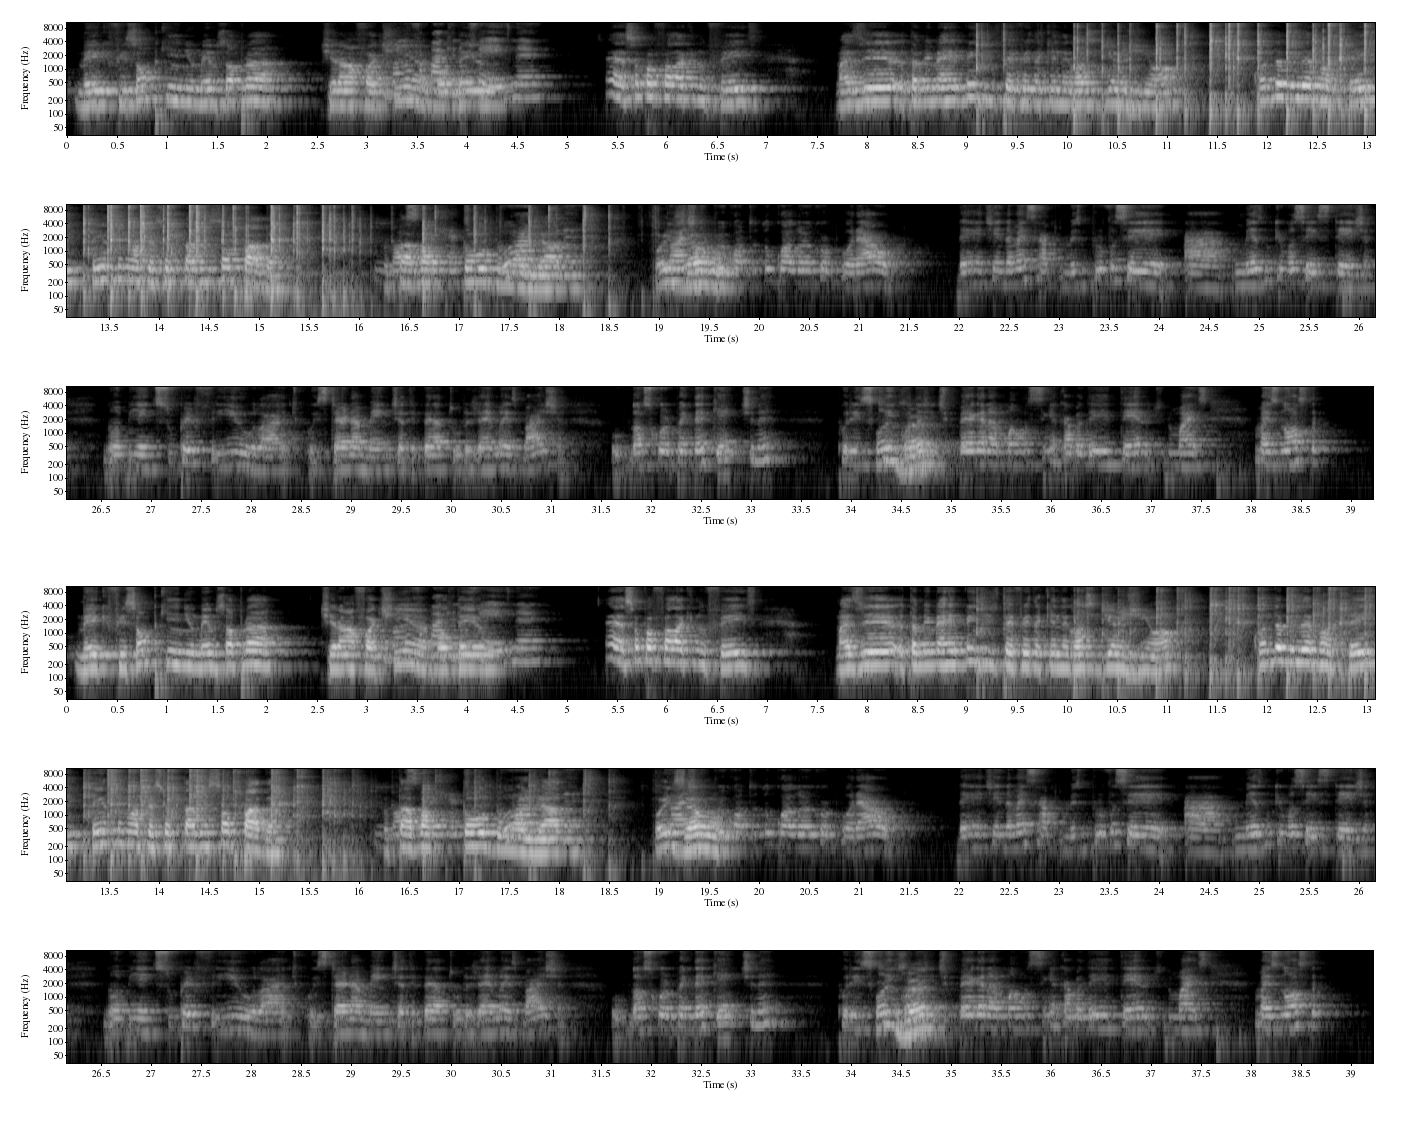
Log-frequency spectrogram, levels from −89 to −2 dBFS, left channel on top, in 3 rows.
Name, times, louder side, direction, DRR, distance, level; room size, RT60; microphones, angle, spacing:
voice 1, 0.1-2.1 2.6-4.3 5.4-6.9 7.7-11.1 11.9-15.2 16.4-16.7 17.1-18.2 19.0-19.6 34.3-34.8, right 3 dB, 90° right, 7 dB, 0.9 m, -30 dB
voice 2, 3.2-4.8 16.2-18.2 19.1-21.4 22.0-31.1 31.6-33.2 33.9-38.6, left 1 dB, 5° left, 5 dB, 0.6 m, -40 dB
sound 1, 9.1-9.4 10.1-16.3 16.6-16.8 17.2-17.3 17.7-18.0 18.2-18.5 18.8-19.0, left 8 dB, 55° left, 0.6 m, -31 dB
8.0 x 3.0 x 4.8 m, 0.80 s
head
